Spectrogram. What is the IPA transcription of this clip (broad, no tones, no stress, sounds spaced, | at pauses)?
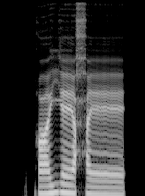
qʷ ɐ j ɛ ħ ɛː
